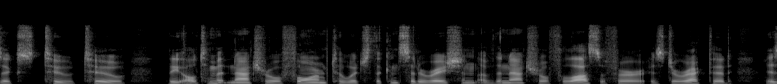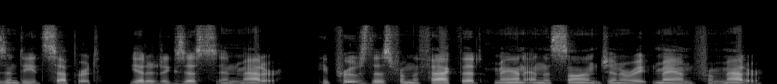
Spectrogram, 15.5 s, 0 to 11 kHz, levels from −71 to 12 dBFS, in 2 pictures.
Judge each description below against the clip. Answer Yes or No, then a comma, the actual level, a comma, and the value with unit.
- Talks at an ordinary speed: Yes, average, 150 wpm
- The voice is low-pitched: Yes, low, 110 Hz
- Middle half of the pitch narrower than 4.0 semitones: Yes, average, 2.8 semitones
